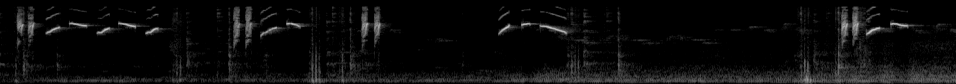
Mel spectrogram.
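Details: Energetic olive-backed sunbird in a tutor track for caged birds: repeated phrases opening with buzzy rasps and running into quick, high, sliding whistled notes, with a faint low hum beneath.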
